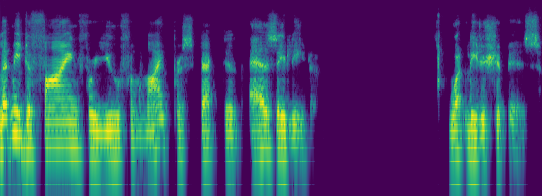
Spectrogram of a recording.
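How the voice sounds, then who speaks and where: At a very slow pace with long, frequent pauses, a man with a medium pitch speaks in a bright, sharp tone and lively intonation. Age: 70s. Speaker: keynote speaker. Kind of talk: keynote speech. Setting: stage at charity summit.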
